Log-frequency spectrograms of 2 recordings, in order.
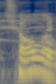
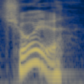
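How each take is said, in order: First: The middle consonant is an L sound. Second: The middle consonant is a Y sound. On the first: The speaker calls it wrong. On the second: The speaker calls it right. "it's choya. Those two L's there"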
